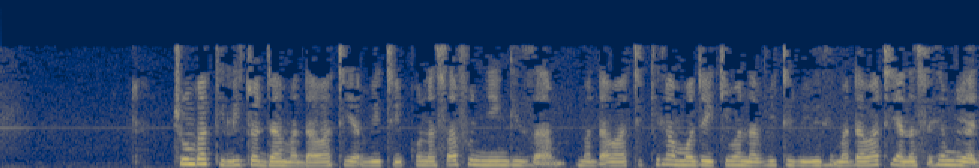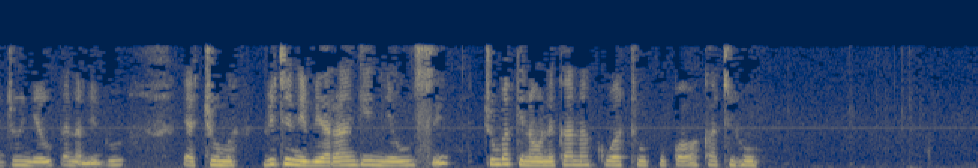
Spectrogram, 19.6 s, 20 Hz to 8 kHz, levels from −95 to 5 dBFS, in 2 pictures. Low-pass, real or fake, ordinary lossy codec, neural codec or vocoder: 7.2 kHz; real; MP3, 24 kbps; none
